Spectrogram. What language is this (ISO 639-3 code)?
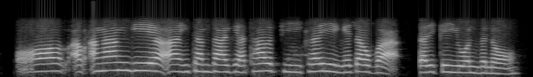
mni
